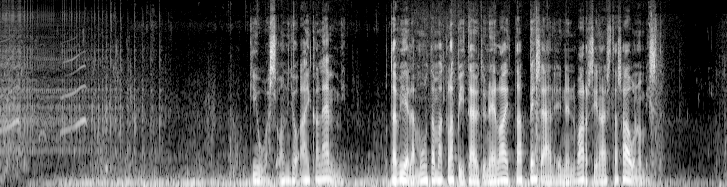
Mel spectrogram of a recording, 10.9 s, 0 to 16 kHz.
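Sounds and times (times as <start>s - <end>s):
wooden sauna door creaking open: 0.0s - 2.5s
speech: 3.8s - 5.3s, 5.9s - 10.0s.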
